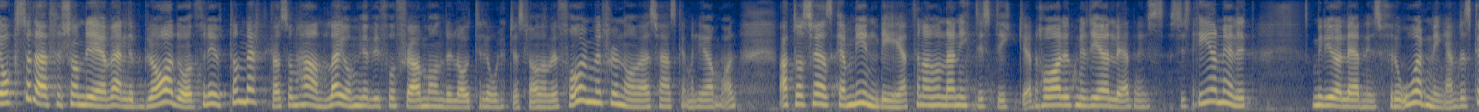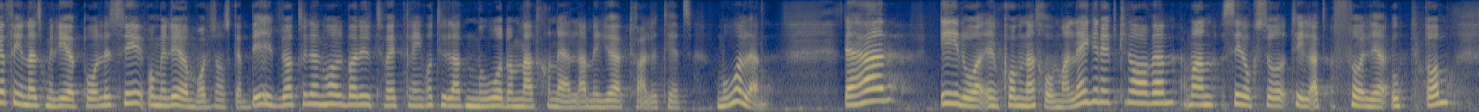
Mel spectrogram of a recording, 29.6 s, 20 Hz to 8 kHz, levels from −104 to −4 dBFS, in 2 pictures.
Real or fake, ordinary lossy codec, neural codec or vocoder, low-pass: fake; none; codec, 16 kHz, 1 kbps, FunCodec, trained on LibriTTS, 50 frames a second; none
